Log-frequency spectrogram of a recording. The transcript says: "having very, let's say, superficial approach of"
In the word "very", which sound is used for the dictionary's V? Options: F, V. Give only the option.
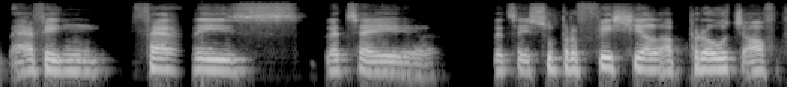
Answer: F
